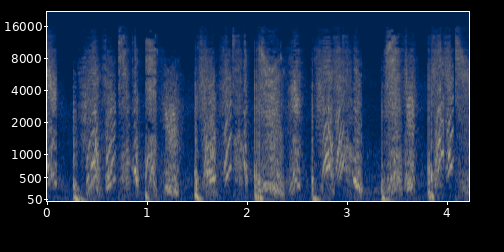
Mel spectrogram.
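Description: Logo audio mangled by editing effects: rapidly chopped, stuttering fragments, several cuts a second, many with quick falling pitch glides.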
